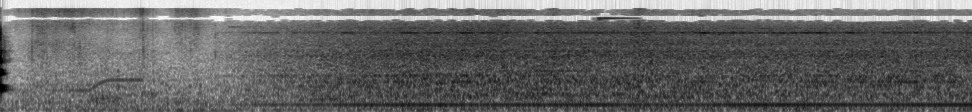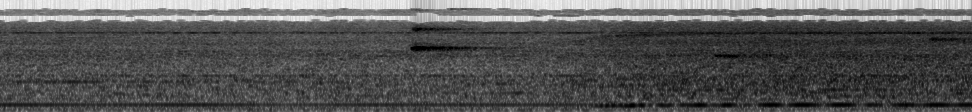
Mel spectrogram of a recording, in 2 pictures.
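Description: A steady electric motor hum with rushing air, like a vacuum cleaner or blower, starting about a second in; its pitch steps up slightly near the end.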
